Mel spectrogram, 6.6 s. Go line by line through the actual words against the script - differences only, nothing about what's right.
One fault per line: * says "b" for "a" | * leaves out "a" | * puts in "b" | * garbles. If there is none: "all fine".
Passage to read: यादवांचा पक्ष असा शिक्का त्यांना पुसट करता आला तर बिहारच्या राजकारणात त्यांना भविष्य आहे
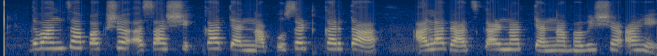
* leaves out "तर बिहारच्या"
